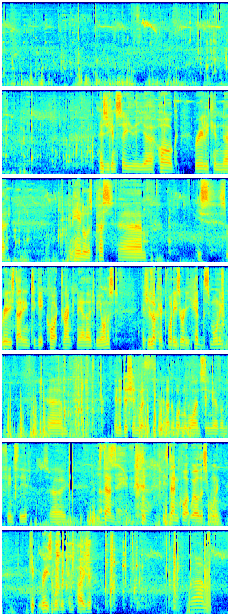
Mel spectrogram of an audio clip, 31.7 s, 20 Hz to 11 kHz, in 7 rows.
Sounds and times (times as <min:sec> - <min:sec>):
Speech: 0:06.5 - 0:09.2, 0:13.0 - 0:18.0, 0:20.3 - 0:23.9, 0:24.5 - 0:27.0, 0:27.7 - 0:29.0, 0:30.8 - 0:31.3.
